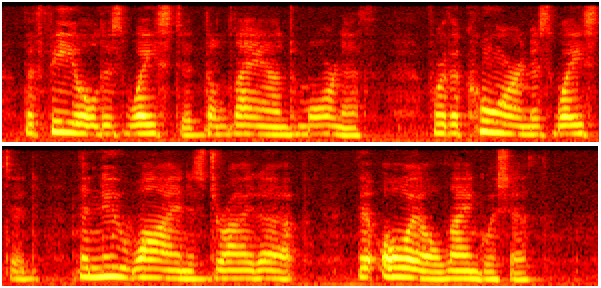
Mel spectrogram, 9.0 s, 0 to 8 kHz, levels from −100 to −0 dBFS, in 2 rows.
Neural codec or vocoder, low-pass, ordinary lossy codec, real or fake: none; 7.2 kHz; MP3, 64 kbps; real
